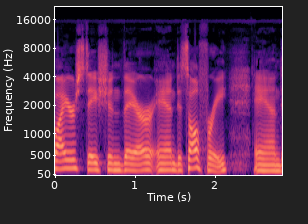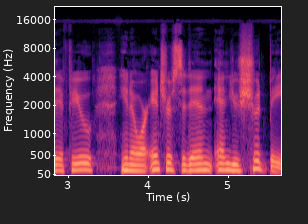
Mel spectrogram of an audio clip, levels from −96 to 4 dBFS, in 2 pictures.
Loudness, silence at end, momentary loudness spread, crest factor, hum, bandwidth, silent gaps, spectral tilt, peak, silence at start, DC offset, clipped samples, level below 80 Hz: -20 LUFS; 0 s; 5 LU; 14 dB; none; 14 kHz; none; -5.5 dB/octave; -6 dBFS; 0 s; under 0.1%; under 0.1%; -62 dBFS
